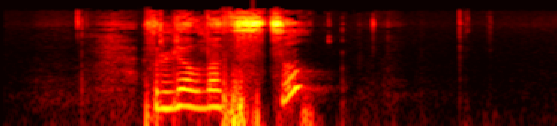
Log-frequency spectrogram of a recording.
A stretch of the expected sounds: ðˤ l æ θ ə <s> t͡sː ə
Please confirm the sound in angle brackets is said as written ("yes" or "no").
yes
